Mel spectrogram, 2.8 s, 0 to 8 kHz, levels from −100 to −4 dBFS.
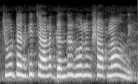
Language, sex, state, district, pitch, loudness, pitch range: Telugu, female, Andhra Pradesh, Sri Satya Sai, 320 Hz, -15 LUFS, 300-335 Hz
